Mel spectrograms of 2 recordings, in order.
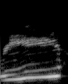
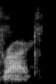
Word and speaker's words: Rye: So are we saying re or are we saying rye? How am I enunciating this name, pronouncing this name? The second way, rye.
